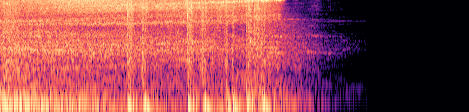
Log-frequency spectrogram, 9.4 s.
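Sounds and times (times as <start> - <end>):
trailer sound design effects: 0.0 - 7.4.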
